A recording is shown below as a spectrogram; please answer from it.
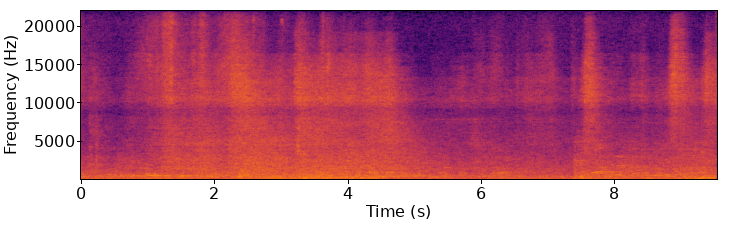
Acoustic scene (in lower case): crowded indoor space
